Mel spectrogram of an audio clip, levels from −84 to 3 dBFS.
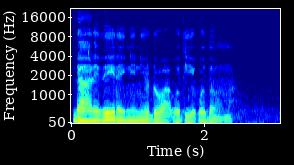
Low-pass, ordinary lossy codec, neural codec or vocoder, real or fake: none; none; vocoder, 44.1 kHz, 128 mel bands every 512 samples, BigVGAN v2; fake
